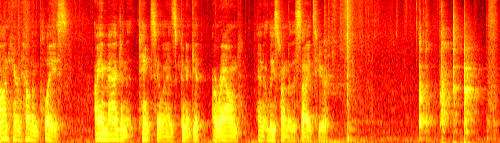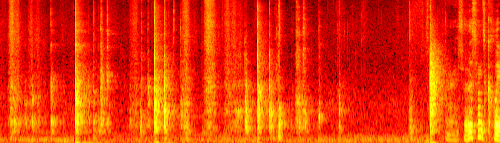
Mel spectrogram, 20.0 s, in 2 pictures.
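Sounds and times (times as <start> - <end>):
metal cans bumping on workbench: 8.4 - 9.6
tool prying metal can lids: 8.4 - 9.7, 11.0 - 13.8.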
